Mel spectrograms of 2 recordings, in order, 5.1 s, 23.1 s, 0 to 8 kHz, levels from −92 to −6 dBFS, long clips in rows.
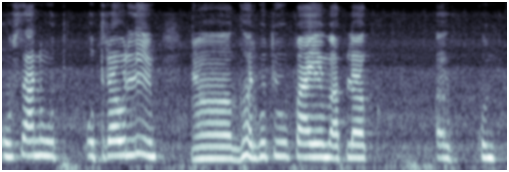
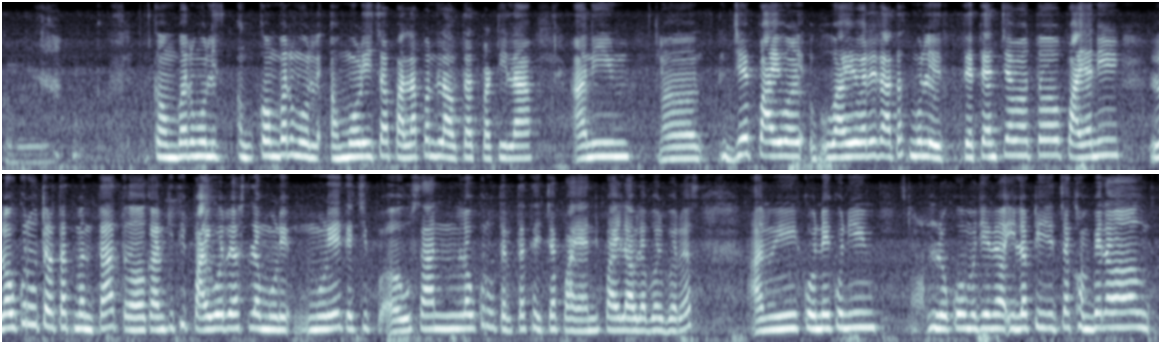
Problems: none marked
